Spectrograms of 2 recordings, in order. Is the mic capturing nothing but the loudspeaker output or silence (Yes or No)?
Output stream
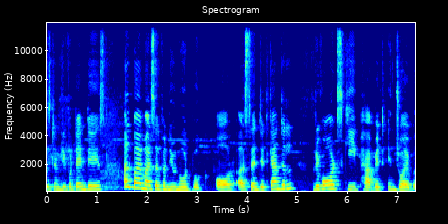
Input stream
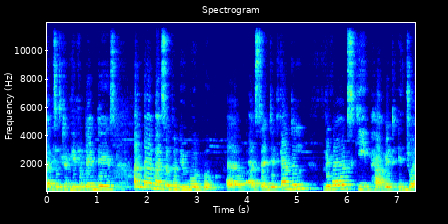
Yes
